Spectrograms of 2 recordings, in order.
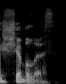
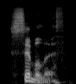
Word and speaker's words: Shibboleth: If he said, "No," then they said to him, "Now say Shibboleth." And he said, "Sibboleth." For he couldn't manage to pronounce it correctly, then they seized him and killed him at the fords of the Jordan.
